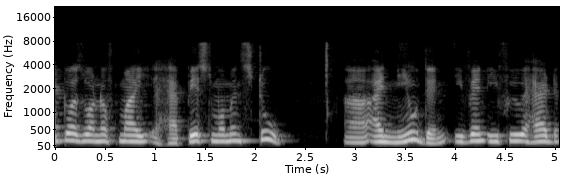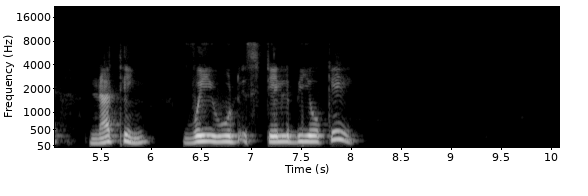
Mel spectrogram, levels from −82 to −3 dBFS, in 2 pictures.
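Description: Concealed Bluetooth headset packet loss occurs at 7.50 s in this speech, where about 15 ms of audio, consistent with two lost headset frames, never arrived. The receiver bridged the gap by repeating a closely matching recent stretch, leaving a brief buzzy tone with a small warble where real audio returns over the mSBC path.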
